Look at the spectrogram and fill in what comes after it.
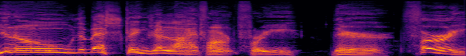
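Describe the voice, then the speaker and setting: A put-on character voice from a man, raspy and at a very slow pace. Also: medium pitch for a man. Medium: read story. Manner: rambling, offbeat.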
